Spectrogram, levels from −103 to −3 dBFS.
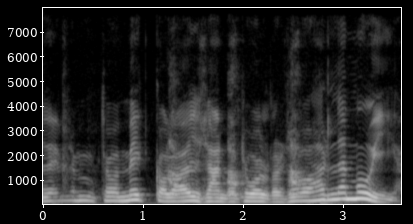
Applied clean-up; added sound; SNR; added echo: none; Bark; 15 dB; none.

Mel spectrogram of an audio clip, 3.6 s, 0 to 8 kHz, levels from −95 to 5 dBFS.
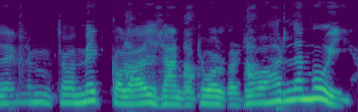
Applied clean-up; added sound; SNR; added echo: classical method spectral subtraction.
